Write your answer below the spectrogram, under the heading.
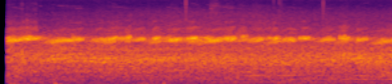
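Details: Frog chorus at Petaluma: a dense, continuous wall of high trilling croaks from many frogs, steady and unbroken throughout.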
